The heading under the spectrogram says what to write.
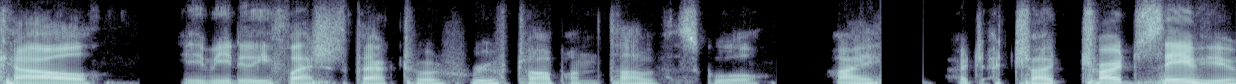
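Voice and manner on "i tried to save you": stammering, slower speech. Cal, flashing back to a school rooftop, answers the familiar face: stammering. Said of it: "He, like, stammers out".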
